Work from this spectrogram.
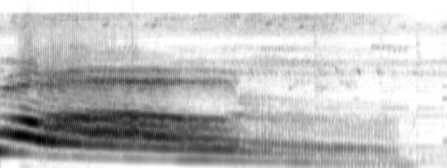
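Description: A voice imitates a big, loud lion roar in one long, sustained growling cry that slowly drops in pitch and fades toward the end, heard alone with no other sounds.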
